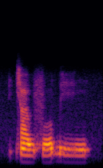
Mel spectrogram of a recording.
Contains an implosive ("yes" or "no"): yes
